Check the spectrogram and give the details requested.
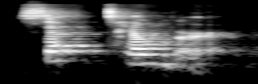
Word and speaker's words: September: So, aqui nessa palavra, como nas outras, é a sílaba do meio. September, September.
